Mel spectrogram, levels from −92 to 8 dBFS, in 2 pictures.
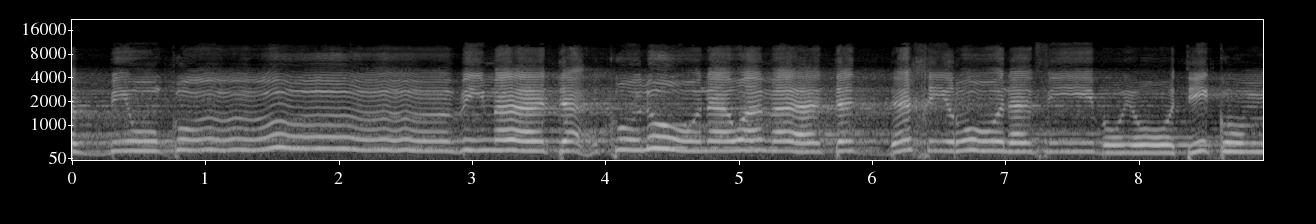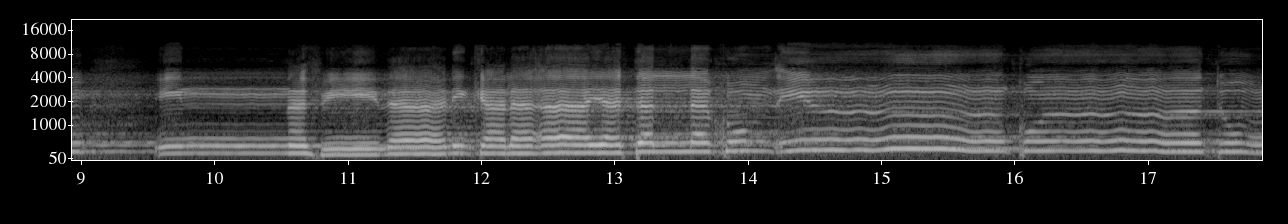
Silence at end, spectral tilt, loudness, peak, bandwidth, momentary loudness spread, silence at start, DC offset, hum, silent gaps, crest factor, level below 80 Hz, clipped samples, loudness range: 0 s; -5.5 dB/octave; -27 LUFS; -10 dBFS; 11 kHz; 8 LU; 0 s; under 0.1%; none; none; 18 dB; -64 dBFS; under 0.1%; 4 LU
